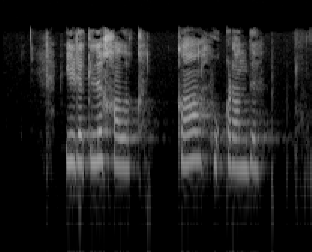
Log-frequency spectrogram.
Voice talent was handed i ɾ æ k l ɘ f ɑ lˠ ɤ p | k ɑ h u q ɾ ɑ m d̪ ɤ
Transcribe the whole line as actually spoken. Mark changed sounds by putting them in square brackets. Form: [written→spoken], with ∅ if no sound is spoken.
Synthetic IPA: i ɾ æ k l ɘ [f→χ] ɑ lˠ ɤ [p→q] | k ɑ h u q ɾ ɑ [m→n] d̪ ɤ

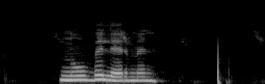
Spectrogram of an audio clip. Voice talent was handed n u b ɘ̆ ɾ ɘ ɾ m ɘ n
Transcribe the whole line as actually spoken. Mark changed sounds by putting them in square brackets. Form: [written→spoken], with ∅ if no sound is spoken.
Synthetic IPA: n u b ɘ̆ [ɾ→l] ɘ ɾ m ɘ n

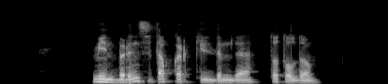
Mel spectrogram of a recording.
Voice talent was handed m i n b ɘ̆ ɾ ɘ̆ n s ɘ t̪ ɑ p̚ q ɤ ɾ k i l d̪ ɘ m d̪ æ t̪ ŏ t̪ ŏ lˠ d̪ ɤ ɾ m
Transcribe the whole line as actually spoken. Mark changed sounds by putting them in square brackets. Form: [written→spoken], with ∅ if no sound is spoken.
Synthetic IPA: m i n b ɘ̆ ɾ ɘ̆ n s ɘ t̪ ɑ p̚ q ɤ ɾ k i l d̪ ɘ m d̪ æ t̪ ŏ t̪ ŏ lˠ d̪ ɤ [ɾ→∅] m

